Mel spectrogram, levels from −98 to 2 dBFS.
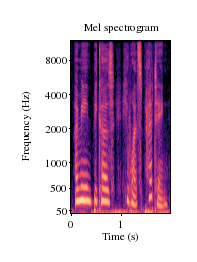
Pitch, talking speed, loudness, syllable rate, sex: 220 Hz, 180 wpm, -16 LUFS, 5.1 syllables/s, female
